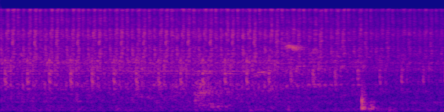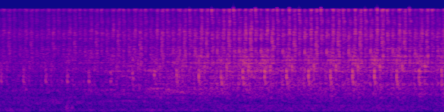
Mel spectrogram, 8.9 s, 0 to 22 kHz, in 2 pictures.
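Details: Mitsubishi Colt T120 engine idling while the distributor timing is set: a light, even idle with a soft regular tick and no misfire or stumble; it sounds settled and healthy.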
